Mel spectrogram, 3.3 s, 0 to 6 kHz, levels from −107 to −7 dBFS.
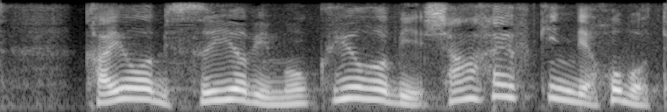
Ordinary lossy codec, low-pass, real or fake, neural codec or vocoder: none; 5.4 kHz; real; none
